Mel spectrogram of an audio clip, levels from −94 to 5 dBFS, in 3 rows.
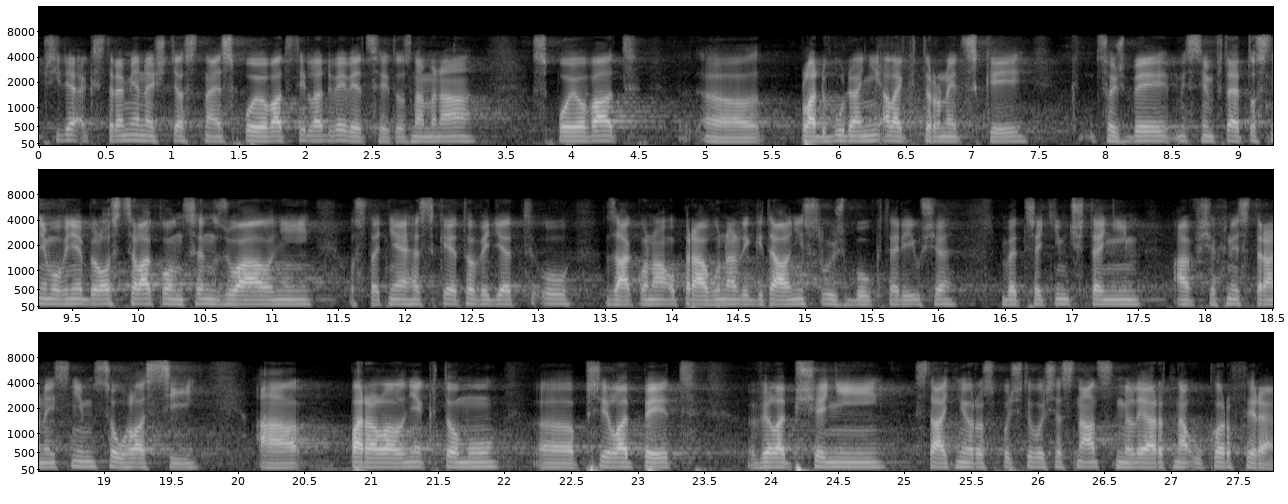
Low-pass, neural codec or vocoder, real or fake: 7.2 kHz; none; real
